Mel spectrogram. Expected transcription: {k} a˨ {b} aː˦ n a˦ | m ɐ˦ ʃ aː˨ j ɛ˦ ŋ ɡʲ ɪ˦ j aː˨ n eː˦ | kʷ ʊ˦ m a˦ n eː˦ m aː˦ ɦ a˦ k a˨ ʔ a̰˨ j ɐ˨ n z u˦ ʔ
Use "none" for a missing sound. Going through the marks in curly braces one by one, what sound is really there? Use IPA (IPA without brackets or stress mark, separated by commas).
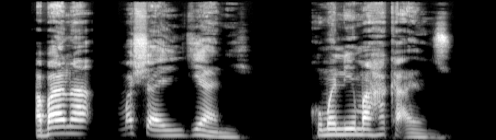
ʔ, b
